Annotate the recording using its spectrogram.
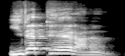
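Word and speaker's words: ἴδετε: 이대태라는 발음입니다.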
